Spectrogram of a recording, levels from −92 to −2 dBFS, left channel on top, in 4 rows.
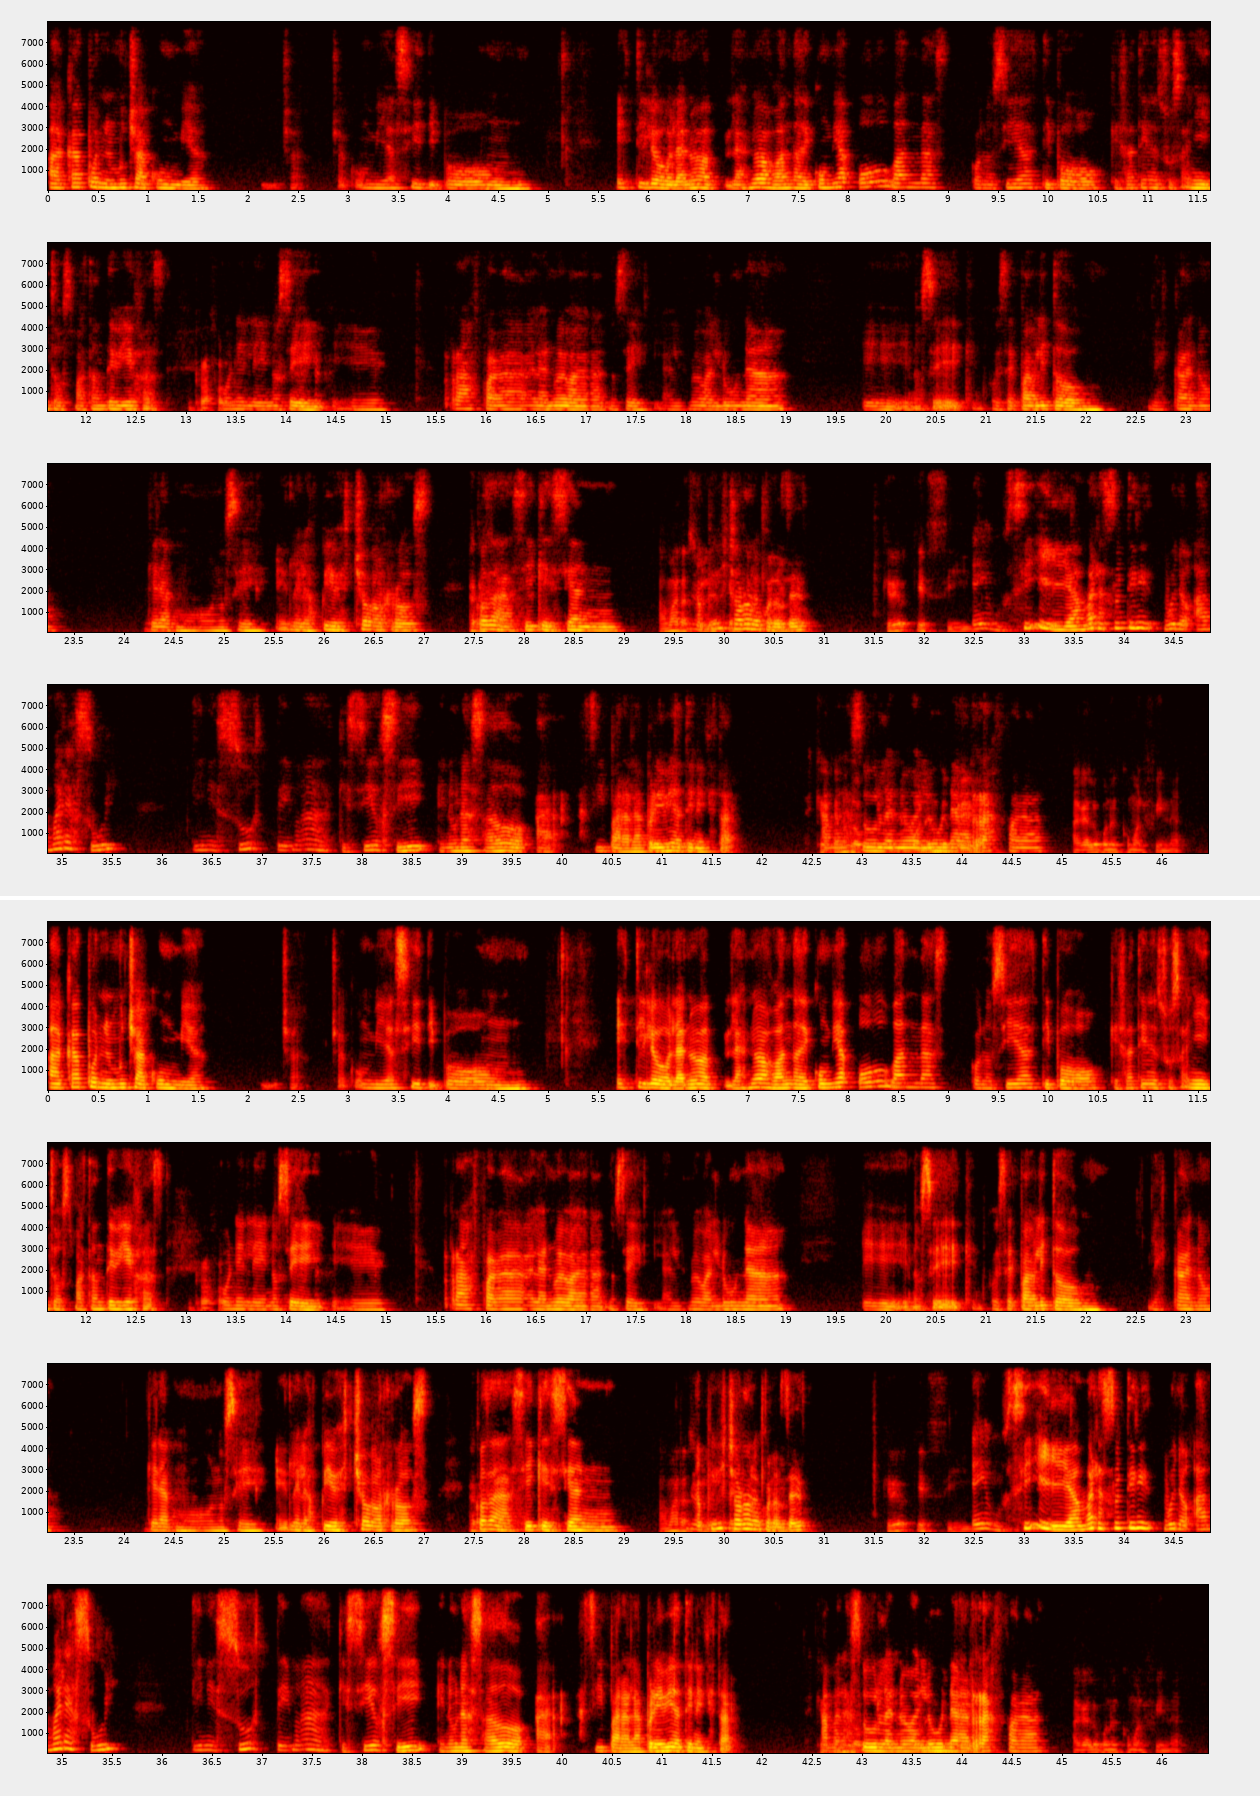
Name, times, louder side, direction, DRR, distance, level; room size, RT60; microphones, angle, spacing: voice 1, 0.0-1.6 2.1-2.5 2.9-4.8 5.7-8.9 9.2-12.7 13.4-14.3 14.6-15.0 15.6-19.0 19.8-22.1 22.6-23.3 24.2-27.0 27.6-28.9 29.6-30.8 32.5-35.6 36.3-39.9 40.3-41.7 42.6-44.8, right 3 dB, 65° right, 0.5 m, -33 dB
voice 2, 13.1-13.5 13.9-14.4 24.2-24.4 27.4-27.7 29.3-30.9 31.6-32.5 42.5-43.0 43.5-44.4 45.1-46.2, left 2 dB, 20° left, 0.4 m, -44 dB
3.6 x 2.3 x 3.5 m
head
